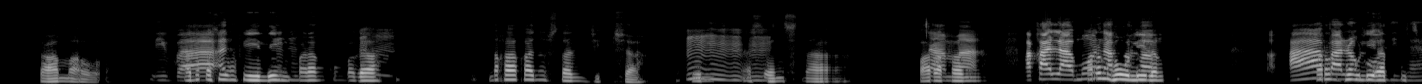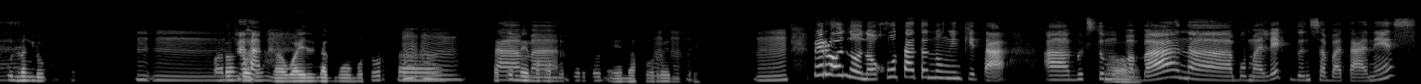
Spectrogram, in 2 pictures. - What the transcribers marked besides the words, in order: chuckle
- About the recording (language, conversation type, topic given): Filipino, unstructured, Ano ang pinakagandang lugar na napuntahan mo sa Pilipinas?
